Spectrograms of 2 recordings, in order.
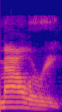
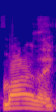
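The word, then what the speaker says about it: Majerle: in Phoenix one time with your guy Dan Mallory. Is that how you say his name? Marley.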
